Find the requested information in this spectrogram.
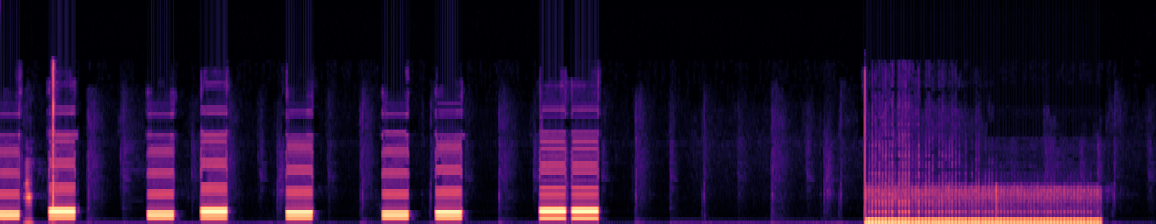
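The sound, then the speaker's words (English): A bird sanctuary's telephone number is punched in as a quick series of short touch-tone beeps, followed by a pause and then a steady, buzzing tone that holds for nearly two seconds before cutting off. No one speaks. “So can we call them today? Yes, we got to do it.”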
